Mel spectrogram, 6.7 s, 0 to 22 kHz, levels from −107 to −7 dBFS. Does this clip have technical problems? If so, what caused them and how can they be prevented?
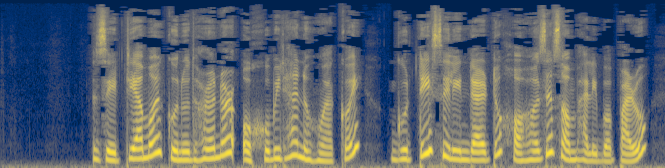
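Yes. A transform codec spread its quantisation noise across a whole block, so noise meant for a sharp attack in this speech leaked into the quiet just before it: pre-echo from 3.38 to 3.41 s, a 33 ms hiss smearing the onset. Using a higher bitrate or a codec with block switching for transients prevents it.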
